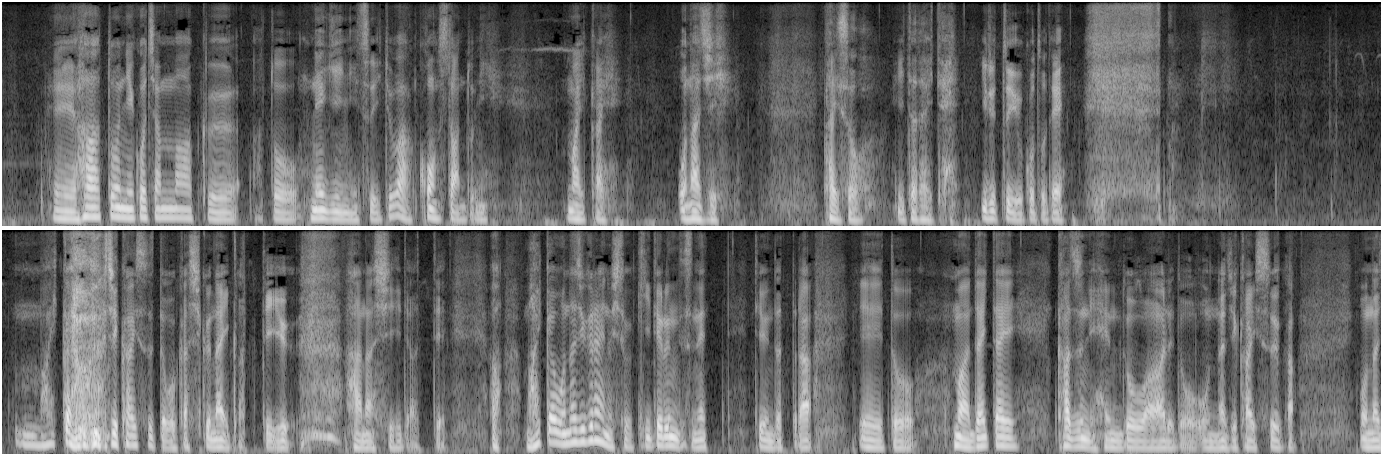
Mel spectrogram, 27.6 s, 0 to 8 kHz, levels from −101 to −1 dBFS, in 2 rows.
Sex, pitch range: male, 90-120 Hz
